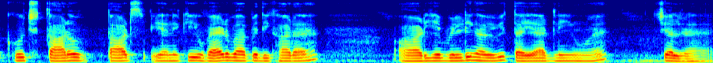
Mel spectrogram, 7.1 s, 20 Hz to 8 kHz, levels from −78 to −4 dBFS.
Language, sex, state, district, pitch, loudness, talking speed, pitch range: Hindi, male, Bihar, East Champaran, 140 Hz, -18 LUFS, 195 wpm, 135-145 Hz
